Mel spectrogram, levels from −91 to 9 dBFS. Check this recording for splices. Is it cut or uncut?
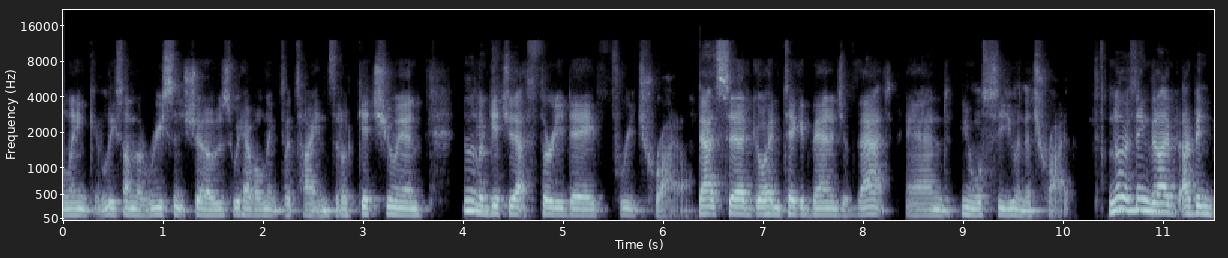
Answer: cut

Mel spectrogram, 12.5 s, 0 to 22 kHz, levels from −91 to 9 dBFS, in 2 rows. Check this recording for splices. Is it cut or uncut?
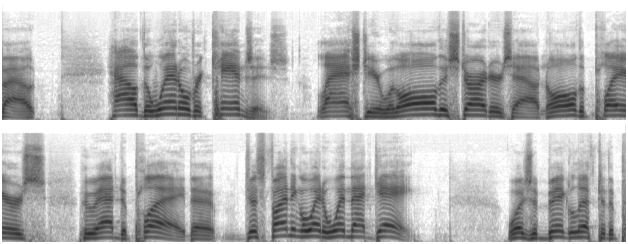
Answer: cut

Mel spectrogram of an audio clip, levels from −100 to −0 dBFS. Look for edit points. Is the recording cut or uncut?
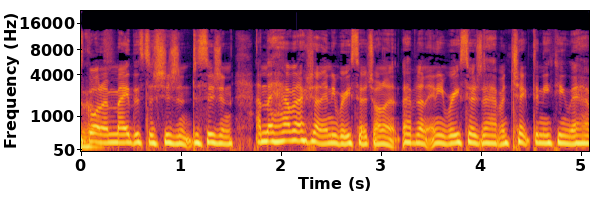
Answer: uncut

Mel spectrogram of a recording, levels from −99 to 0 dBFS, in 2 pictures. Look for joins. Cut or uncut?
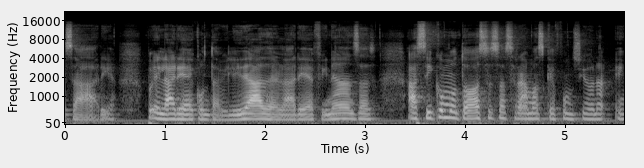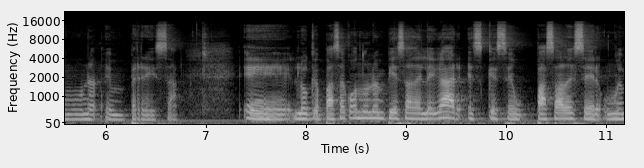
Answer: uncut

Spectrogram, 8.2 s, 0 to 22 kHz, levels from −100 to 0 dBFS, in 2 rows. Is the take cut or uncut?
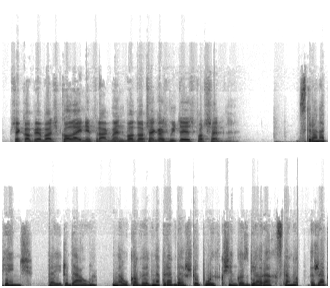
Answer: uncut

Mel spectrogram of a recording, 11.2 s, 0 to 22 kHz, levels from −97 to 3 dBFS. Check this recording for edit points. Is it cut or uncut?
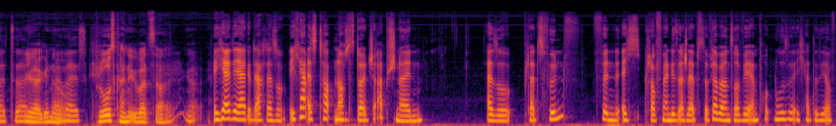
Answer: cut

